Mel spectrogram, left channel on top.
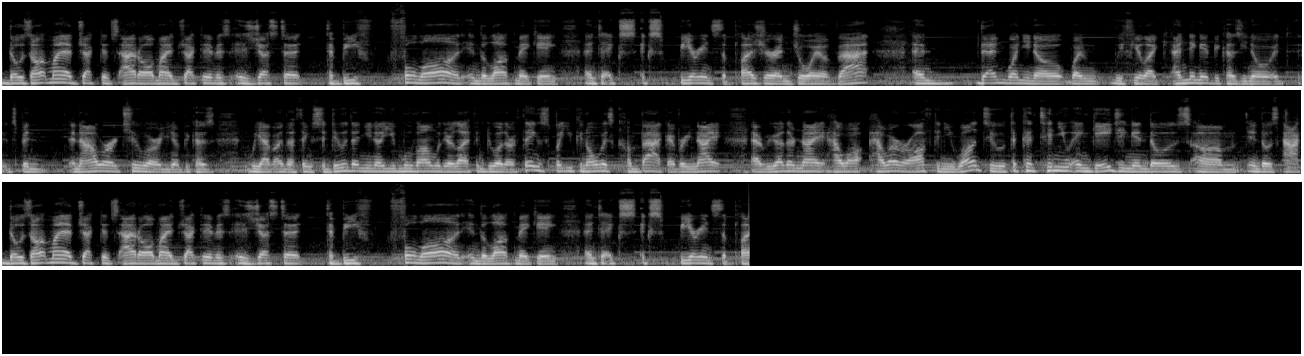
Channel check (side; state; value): right; drops out; at 7.5 s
